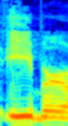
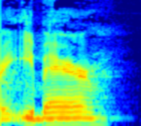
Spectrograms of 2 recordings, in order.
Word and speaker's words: Eber: He's very prominent in the verses of Shem's descendants, and his name is Eber or Eber, whichever one you prefer to pronounce it like.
